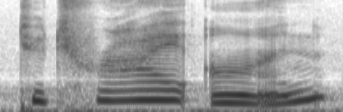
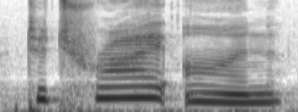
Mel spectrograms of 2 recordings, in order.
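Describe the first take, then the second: No difference in how they are said.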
